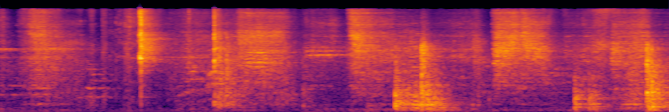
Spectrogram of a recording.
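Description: A few sharp knocks and clunks, with rubbing in between, as the metal hydraulic bed-lift fitting is handled and set against the plywood bed panel.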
